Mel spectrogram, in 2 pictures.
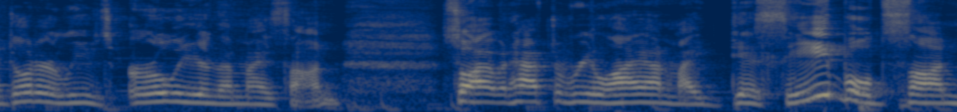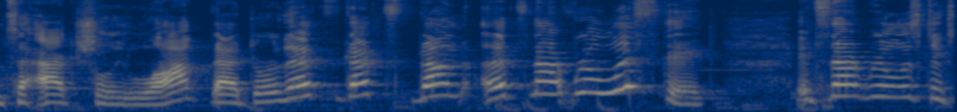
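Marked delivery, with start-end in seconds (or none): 6.2-9.6 exasperated, high. Real, not acted. Exasperated rant about neighbors.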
